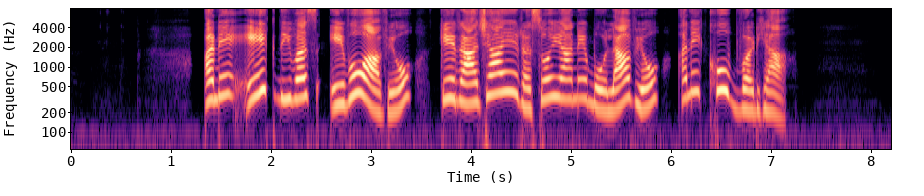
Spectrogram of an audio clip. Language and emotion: Gujarati, neutral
